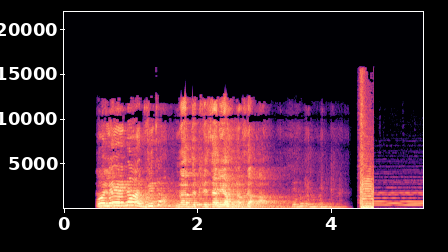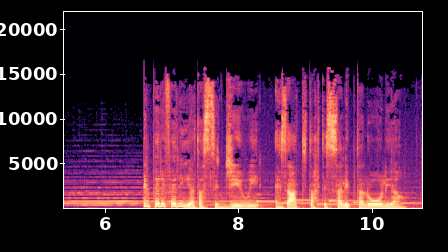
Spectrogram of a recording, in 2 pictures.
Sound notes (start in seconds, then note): 3.3 giggling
